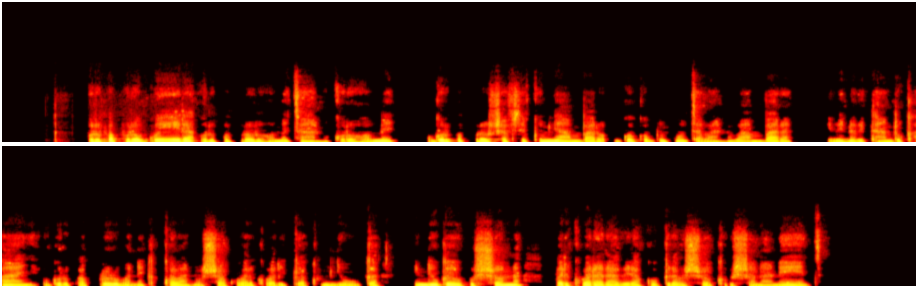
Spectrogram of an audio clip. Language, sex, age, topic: Rundi, female, 36-49, education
